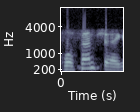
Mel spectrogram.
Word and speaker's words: Placentia: Did I say that right? Placentia? – You did. You got that. Placentia, yep.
